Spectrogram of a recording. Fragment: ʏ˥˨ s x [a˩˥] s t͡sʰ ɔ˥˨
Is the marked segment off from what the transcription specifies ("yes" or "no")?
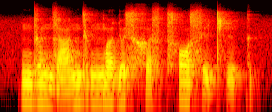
yes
